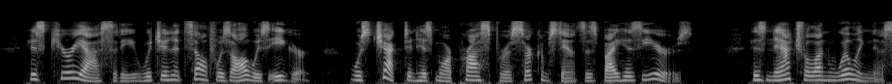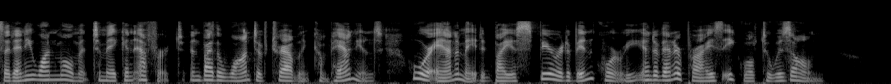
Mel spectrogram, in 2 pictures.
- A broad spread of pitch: No, average, 4.1 semitones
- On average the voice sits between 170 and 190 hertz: Yes, medium, 185 Hz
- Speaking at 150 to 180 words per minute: Yes, average, 170 wpm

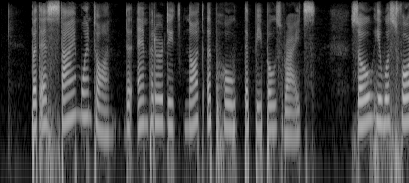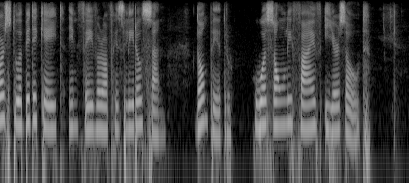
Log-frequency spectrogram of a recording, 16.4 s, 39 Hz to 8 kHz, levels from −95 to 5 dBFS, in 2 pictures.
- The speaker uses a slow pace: Yes, slow, 120 wpm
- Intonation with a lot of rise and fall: No, average, 3.2 semitones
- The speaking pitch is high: Yes, high, 195 Hz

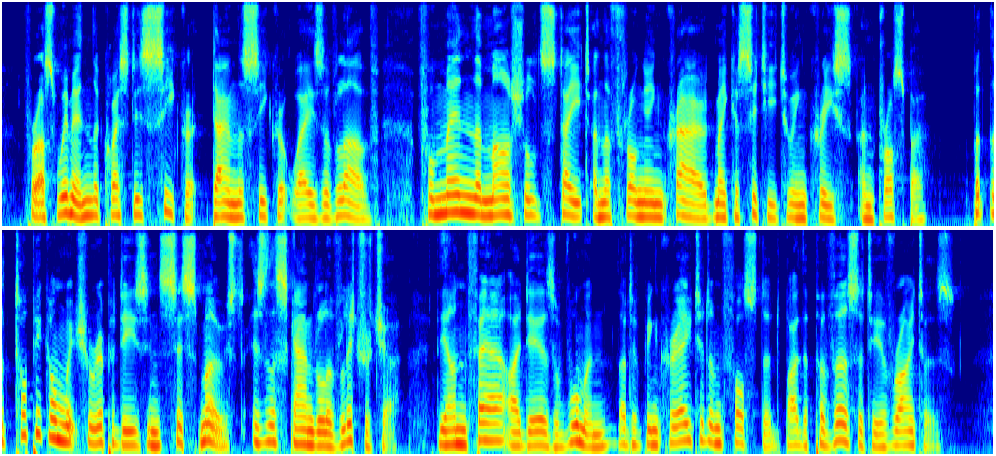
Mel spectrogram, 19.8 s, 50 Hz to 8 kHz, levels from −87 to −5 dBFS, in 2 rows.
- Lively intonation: No, average, 3.5 semitones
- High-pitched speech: No, medium, 140 Hz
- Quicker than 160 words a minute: Yes, average, 175 wpm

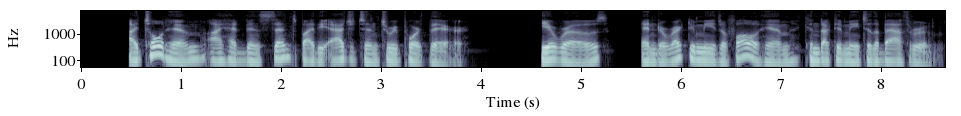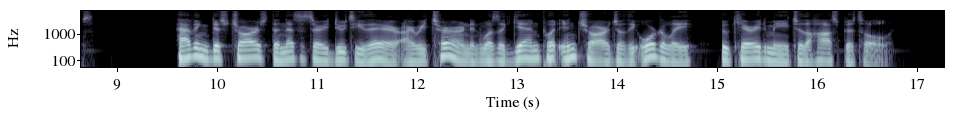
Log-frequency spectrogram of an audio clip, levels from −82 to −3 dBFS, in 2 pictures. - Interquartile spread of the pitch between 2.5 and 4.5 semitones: Yes, average, 3.6 semitones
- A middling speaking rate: Yes, average, 175 wpm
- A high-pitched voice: No, low, 100 Hz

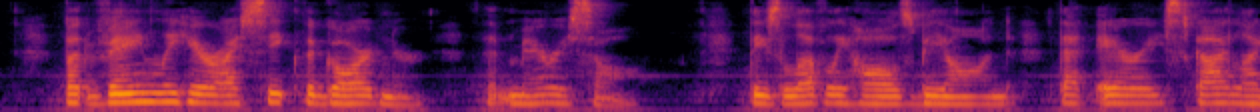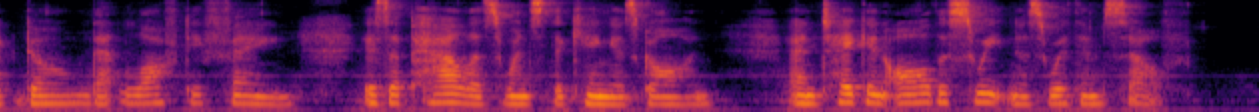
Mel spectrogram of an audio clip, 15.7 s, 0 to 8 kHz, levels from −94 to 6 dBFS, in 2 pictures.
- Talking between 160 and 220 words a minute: No, average, 145 wpm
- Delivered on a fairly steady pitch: Yes, narrow, 1.9 semitones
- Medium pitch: Yes, medium, 165 Hz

